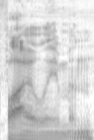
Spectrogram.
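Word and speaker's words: Philemon: I really never knew how to pronounce like ph I've always said fiman but I've heard people a lot of people say phileman.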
